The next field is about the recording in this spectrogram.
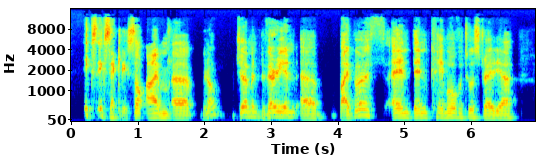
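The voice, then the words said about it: German Bavarian accent. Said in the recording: “the accent's not a classic Australian accent ... the accent's a Bavarian or a German accent”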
